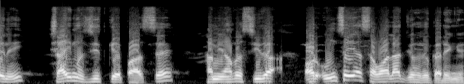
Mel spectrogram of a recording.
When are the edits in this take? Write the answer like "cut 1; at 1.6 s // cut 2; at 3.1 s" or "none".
cut 1; at 2.8 s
